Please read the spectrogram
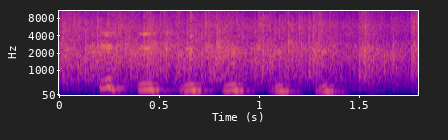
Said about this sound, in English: I think I'm going to hit that applause button again. Woo wee! What a fun tool.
